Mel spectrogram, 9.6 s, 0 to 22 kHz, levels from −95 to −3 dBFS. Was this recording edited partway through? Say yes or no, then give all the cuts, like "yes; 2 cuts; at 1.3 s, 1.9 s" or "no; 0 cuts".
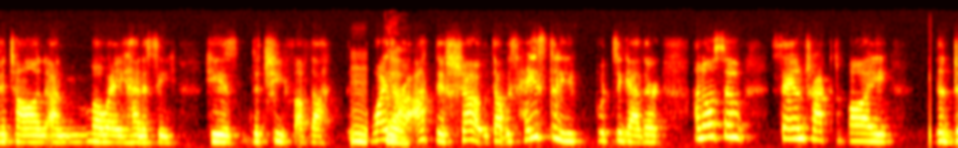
yes; 1 cut; at 3.6 s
